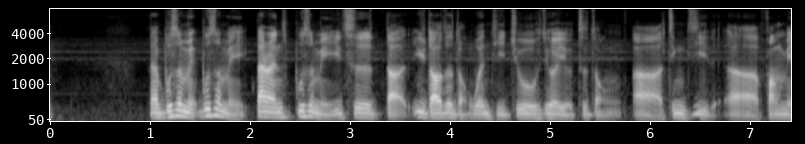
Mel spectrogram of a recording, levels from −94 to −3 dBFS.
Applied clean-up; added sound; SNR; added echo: none; none; none; none.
